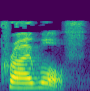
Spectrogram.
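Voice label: "cry wolf", English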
